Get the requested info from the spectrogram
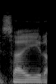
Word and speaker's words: Said: Is it S-A-I-D, like Saeed? – Yeah. – Saeed? – S-A-I-D, Saeed Ahmed.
